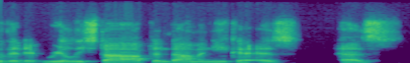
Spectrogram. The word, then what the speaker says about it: Dominica: some tour was to be sure that we pronounced it dominica so that they were not to be confused with the dominican republic so they're very sensitive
